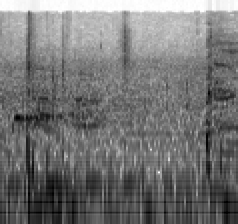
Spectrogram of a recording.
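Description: Indistinct voices in the background over a low, stepping bass line of music, with a couple of light knocks.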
